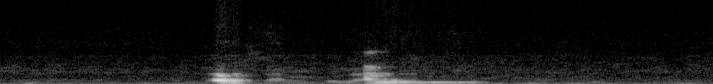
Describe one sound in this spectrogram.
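An elderly man speaks calmly and briefly over an online call.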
